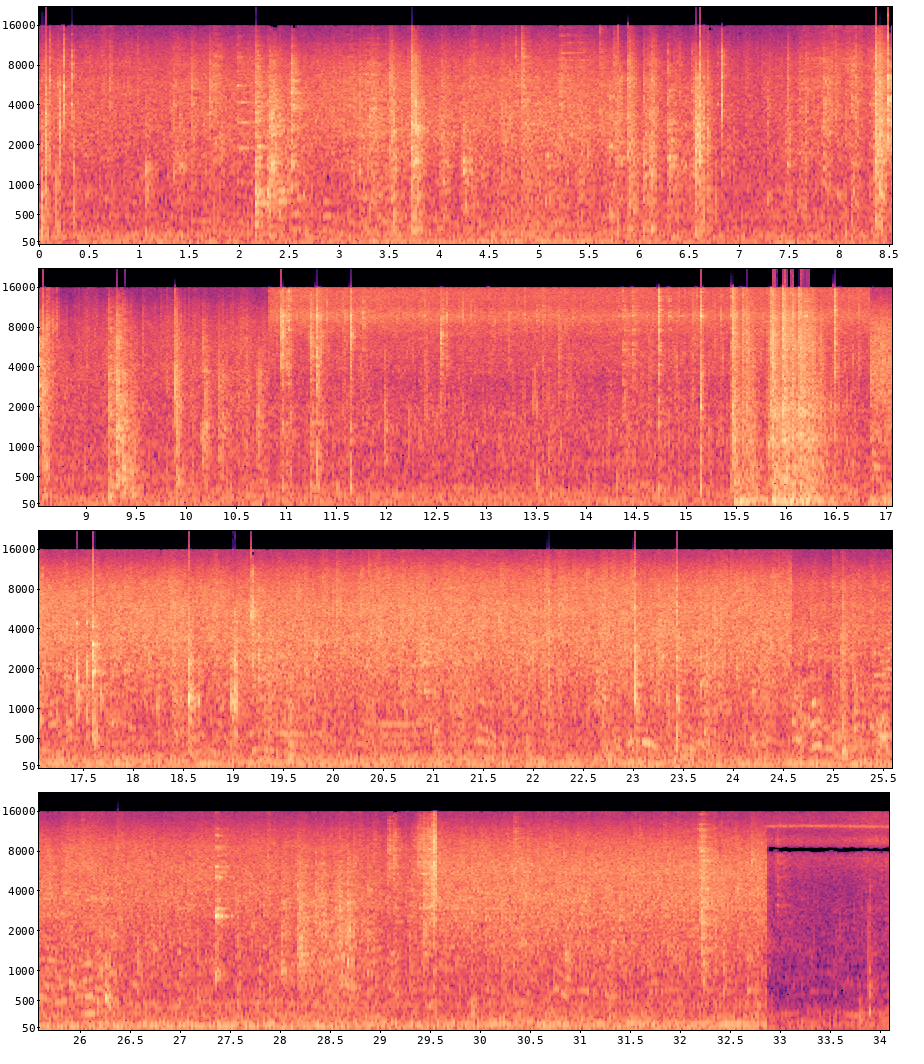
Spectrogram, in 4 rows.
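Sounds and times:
metal dishes clinking: 1.4 - 4.4
steady low hum: 2.4 - 34.0.

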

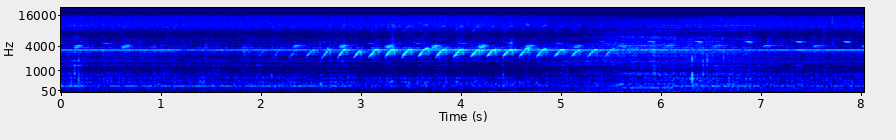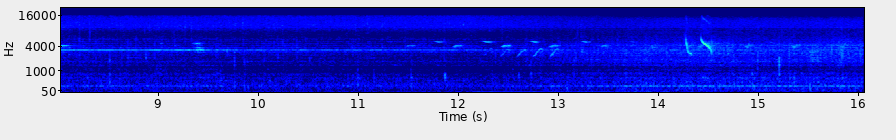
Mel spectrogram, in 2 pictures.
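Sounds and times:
songbird trill: 0.0 - 10.5, 11.3 - 16.0
high bird chirps: 2.1 - 5.6.

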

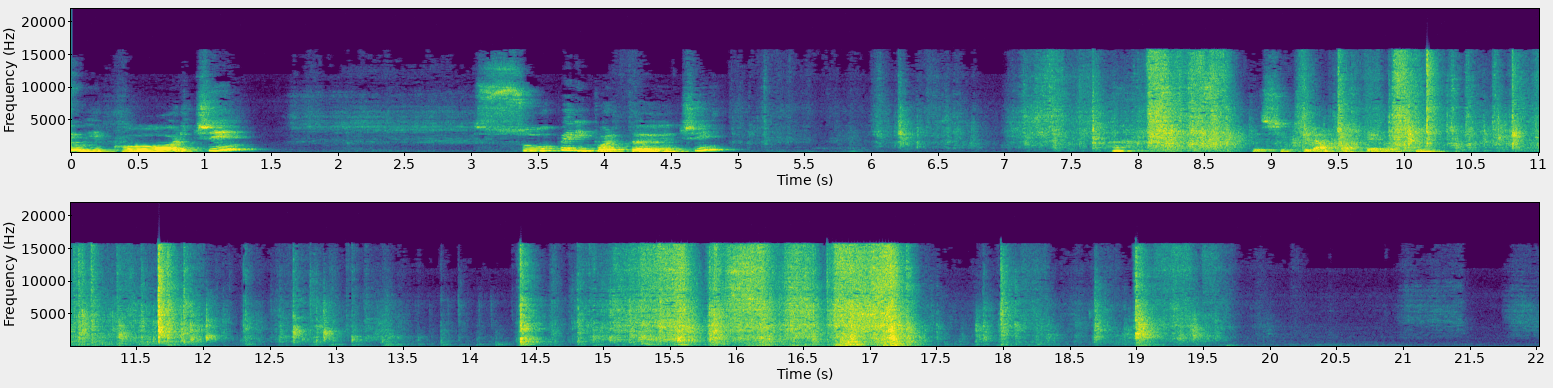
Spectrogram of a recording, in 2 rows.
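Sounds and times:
paper rustling and crinkling: 5.0 - 20.0.

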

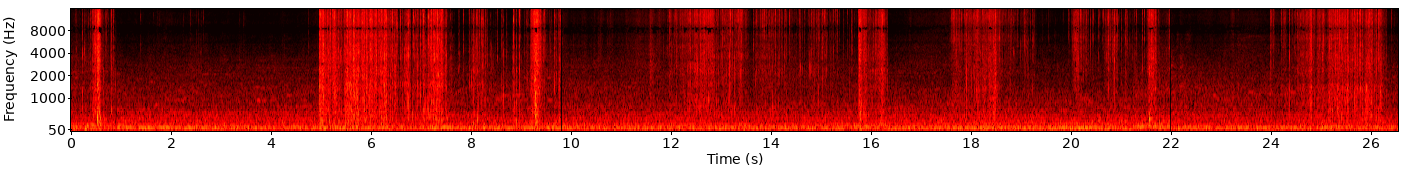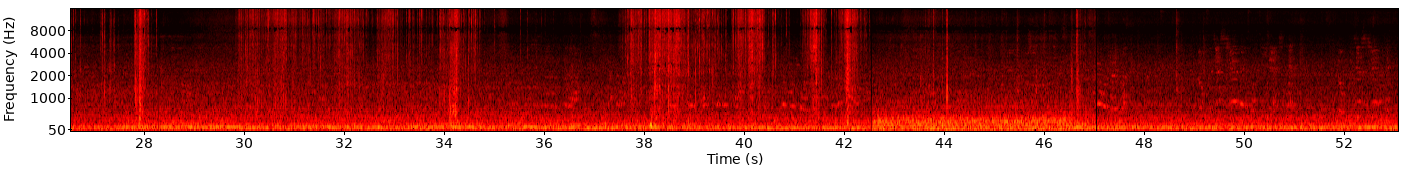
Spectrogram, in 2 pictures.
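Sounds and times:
packaging crinkling and rustling: 0.0 - 0.9, 4.9 - 9.8, 11.5 - 16.4, 17.6 - 22.0, 24.0 - 28.3, 29.8 - 35.3, 37.5 - 42.6.

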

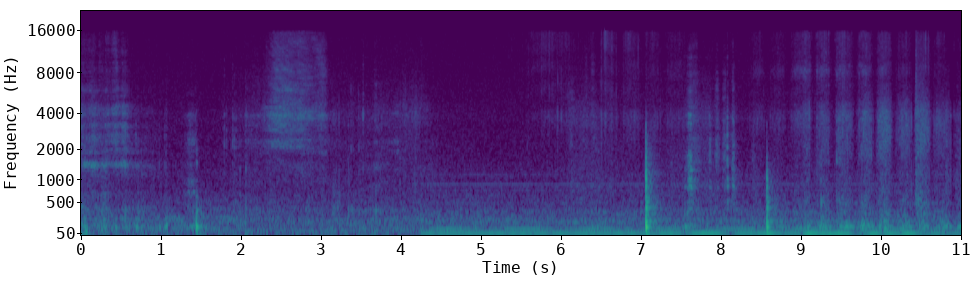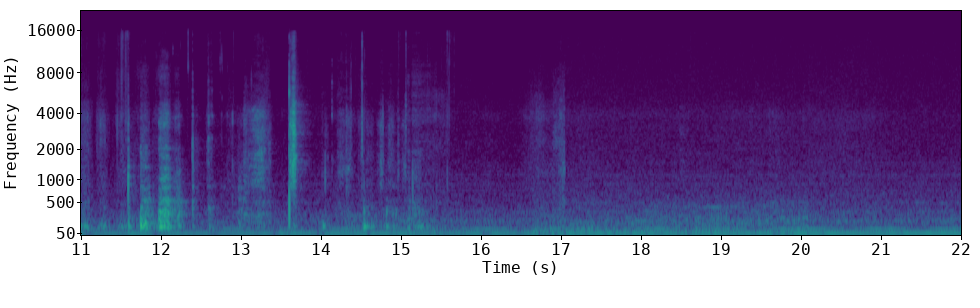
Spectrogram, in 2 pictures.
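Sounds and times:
low steady hum: 0.0 - 22.0
bread knife sawing through cake: 8.4 - 12.2.

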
